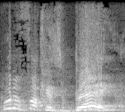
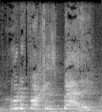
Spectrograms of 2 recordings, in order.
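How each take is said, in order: First: Loud, high demand; furious dad demanding; angry outburst. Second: Higher, shouted demand; outraged dad shouting; shrill angry shout. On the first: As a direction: bark it at the phone. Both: Retold or imitated. Father reading daughter's phone.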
